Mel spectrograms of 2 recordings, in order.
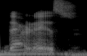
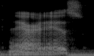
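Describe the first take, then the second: First: Whispered find. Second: Said in the usual way. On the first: Real, not acted. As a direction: whisper it as you spot it. Phrase said twice, first whispered.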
